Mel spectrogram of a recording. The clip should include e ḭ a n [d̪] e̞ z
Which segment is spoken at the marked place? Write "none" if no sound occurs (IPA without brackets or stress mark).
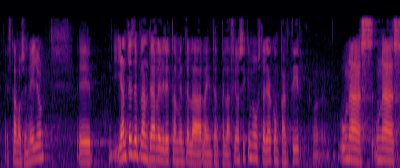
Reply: t̪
